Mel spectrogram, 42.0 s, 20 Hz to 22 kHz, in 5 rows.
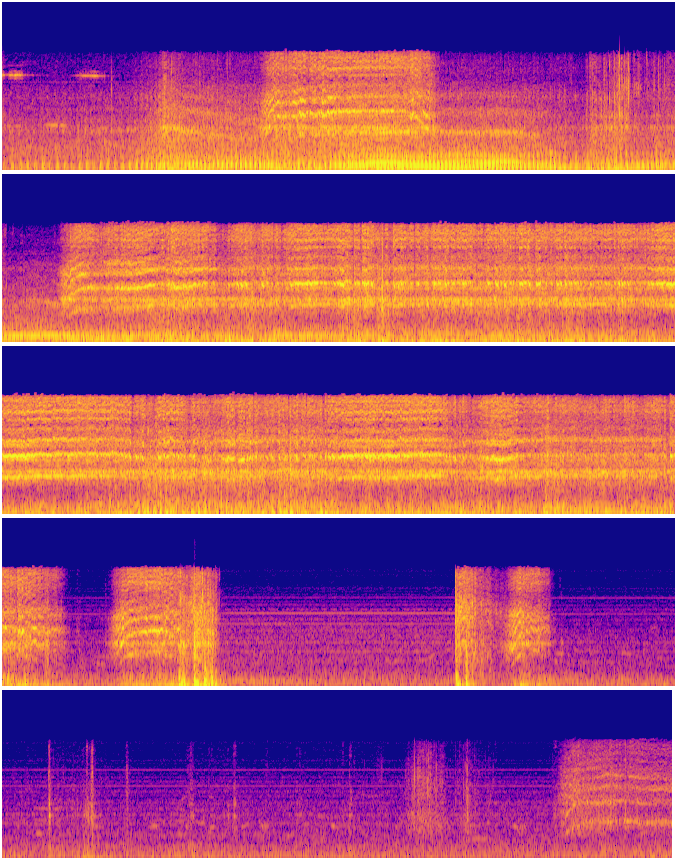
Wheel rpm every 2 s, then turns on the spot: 10, 60, 160, 10, 60, 220, 230, 230, 220, 220, 220, 220, 190, 60, 0, 10, 10, 0, 0, 0, 0.
0-2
